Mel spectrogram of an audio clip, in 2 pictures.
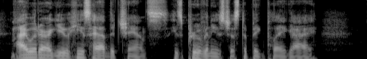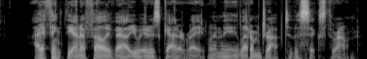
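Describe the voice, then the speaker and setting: A man with a plain, everyday voice speaks at a moderate pace in a fairly low pitch and fairly even intonation, recorded with a dry, close sound with no echo on a very clean recording with a silent background. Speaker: fantasy football podcast host. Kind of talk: casual chat.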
